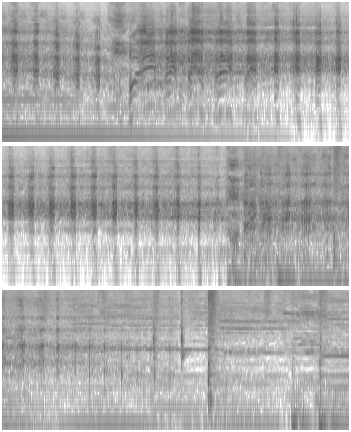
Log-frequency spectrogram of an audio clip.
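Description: Electronic dance-remix music with a fast, even pulse. Its low bass note drops out about three seconds in and returns just before six seconds in.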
